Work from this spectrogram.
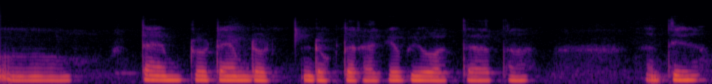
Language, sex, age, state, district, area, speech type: Goan Konkani, female, 30-45, Goa, Sanguem, rural, spontaneous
